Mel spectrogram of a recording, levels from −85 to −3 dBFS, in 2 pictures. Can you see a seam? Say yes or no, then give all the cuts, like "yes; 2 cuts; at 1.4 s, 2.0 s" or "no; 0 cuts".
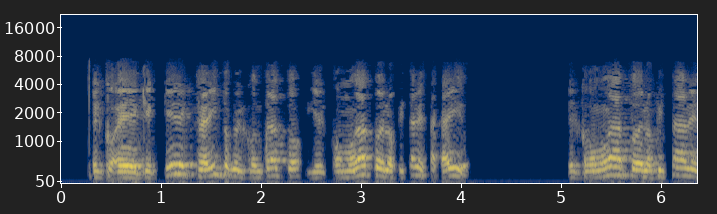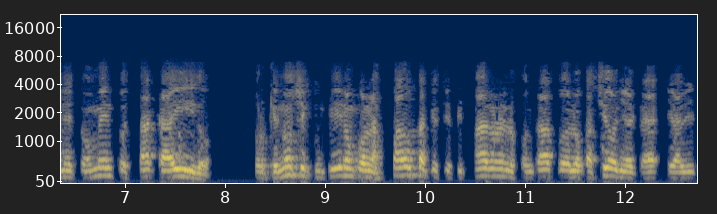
no; 0 cuts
